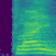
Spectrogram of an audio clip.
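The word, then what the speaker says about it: climb: इन the fourth word क्लाइम। B silent रहेगा।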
